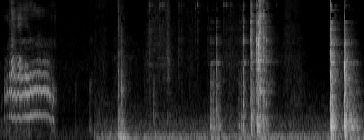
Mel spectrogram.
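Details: Domestic cat, from a funny cat compilation, giving one wavering, harmonic meow of about a second, followed by silence and then loud knocks and thuds of handling or household clatter.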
